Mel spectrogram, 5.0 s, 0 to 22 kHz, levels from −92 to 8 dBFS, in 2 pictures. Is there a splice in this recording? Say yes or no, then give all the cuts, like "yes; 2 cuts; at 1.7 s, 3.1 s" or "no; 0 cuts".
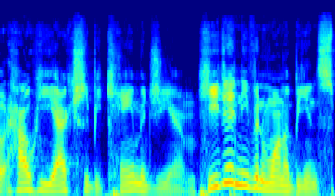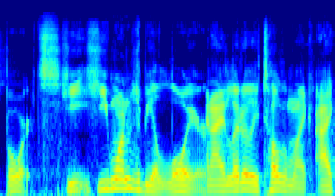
yes; 3 cuts; at 1.3 s, 2.9 s, 4.0 s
